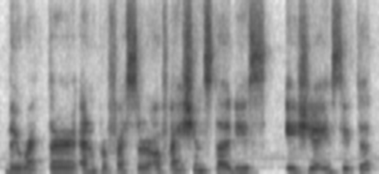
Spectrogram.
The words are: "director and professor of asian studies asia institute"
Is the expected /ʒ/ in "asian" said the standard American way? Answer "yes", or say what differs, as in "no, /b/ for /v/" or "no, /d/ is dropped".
no, /ʃ/ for /ʒ/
